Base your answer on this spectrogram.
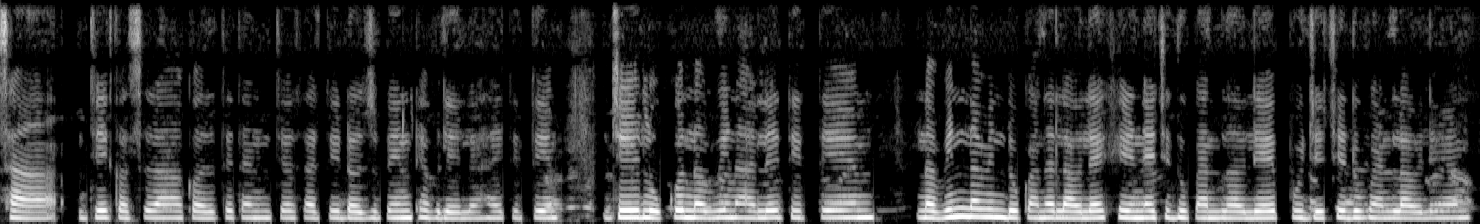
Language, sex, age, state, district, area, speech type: Marathi, female, 18-30, Maharashtra, Wardha, rural, spontaneous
